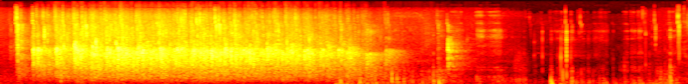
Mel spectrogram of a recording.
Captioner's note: applause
